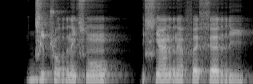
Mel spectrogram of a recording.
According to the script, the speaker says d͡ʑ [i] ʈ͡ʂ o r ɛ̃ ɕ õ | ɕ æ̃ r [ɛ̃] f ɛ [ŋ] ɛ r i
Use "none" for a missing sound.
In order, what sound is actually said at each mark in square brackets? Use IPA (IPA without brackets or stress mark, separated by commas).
i, ɛ̃, x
